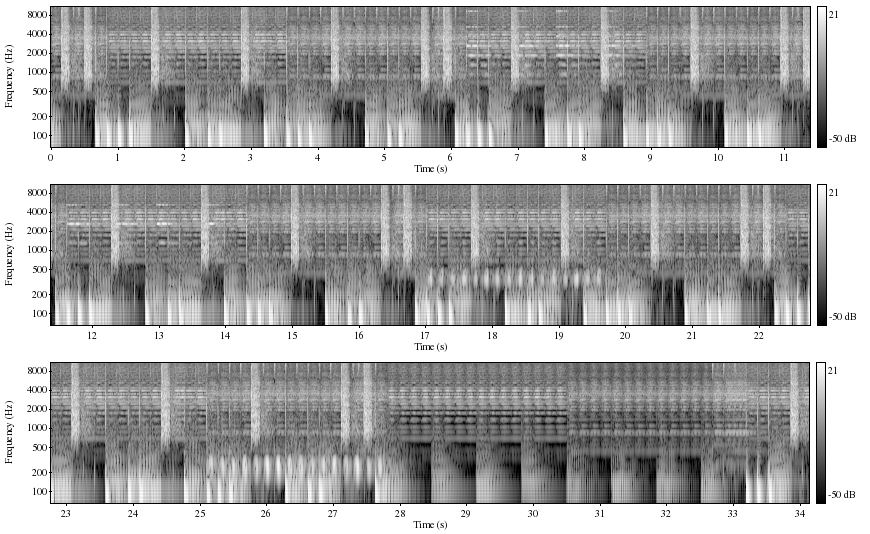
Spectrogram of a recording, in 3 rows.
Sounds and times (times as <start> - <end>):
Music: 0.0 - 34.1.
